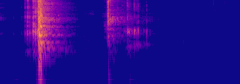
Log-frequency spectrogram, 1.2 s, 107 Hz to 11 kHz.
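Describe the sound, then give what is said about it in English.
A drink can pops open with a sharp, crisp crack, followed a moment later by a short burst of fizzing hiss, with no talking. “3, 2, 1, crack.”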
